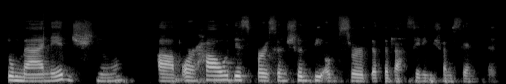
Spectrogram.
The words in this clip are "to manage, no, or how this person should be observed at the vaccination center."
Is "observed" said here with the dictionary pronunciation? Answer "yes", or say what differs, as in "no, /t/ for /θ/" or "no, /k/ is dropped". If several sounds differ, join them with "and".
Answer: no, /s/ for /z/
